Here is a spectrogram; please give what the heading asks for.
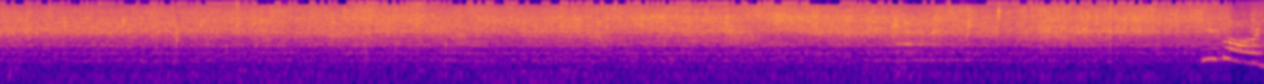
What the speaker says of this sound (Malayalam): ഈ കോവയ്ക്ക ഒരു മീഡിയം ഫ്ലെയിമിലിട്ടിട്ട് ഇത് ഫ്രൈ ചെയ്തെടുക്കാം.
